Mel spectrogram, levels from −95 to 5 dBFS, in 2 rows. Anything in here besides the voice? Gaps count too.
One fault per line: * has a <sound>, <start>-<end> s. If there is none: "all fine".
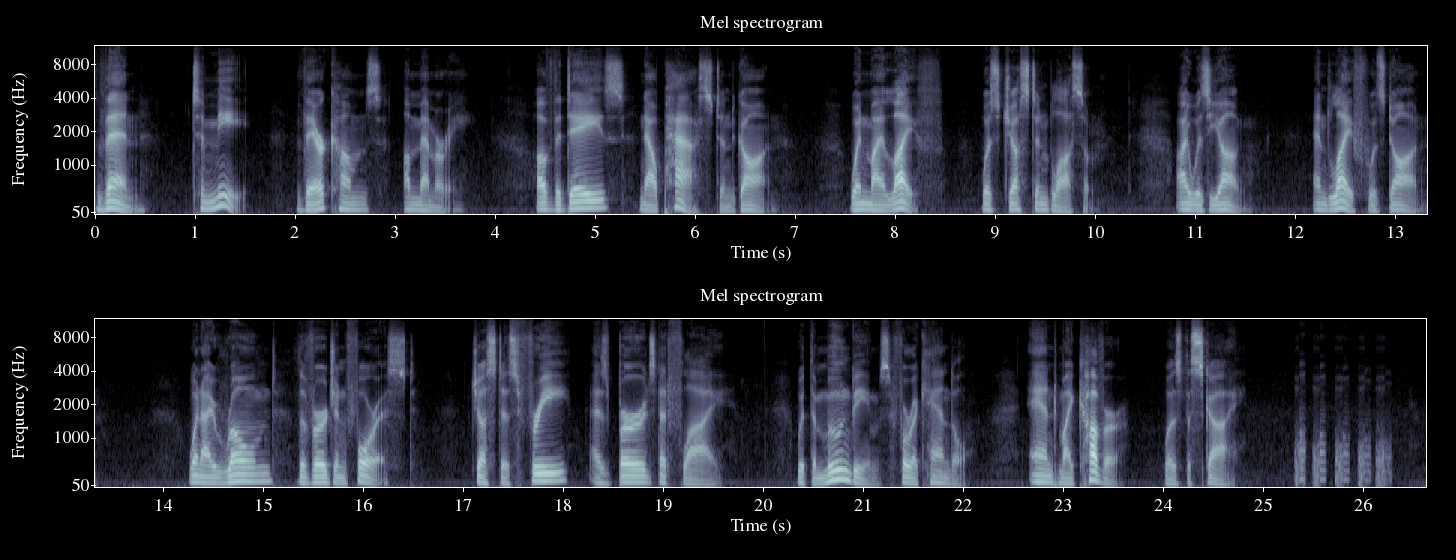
* has a laugh, 25.3-26.3 s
